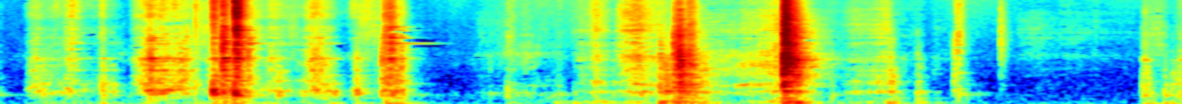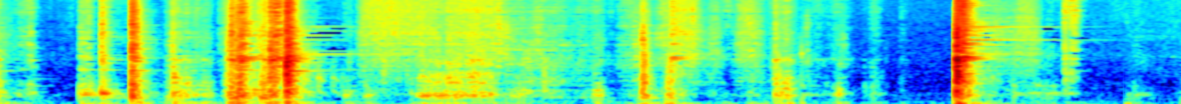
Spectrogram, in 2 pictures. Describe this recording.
Pots and pans brutally wrestling each other for the glory of the Kitchen God. Just kidding, it's just me hitting them against each other.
